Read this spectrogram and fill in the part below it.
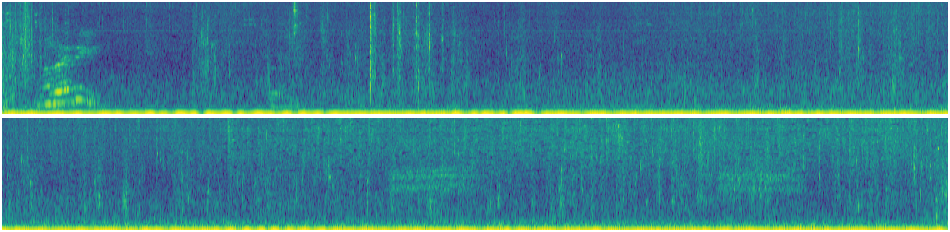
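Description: Footsteps crunch through grass and undergrowth.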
